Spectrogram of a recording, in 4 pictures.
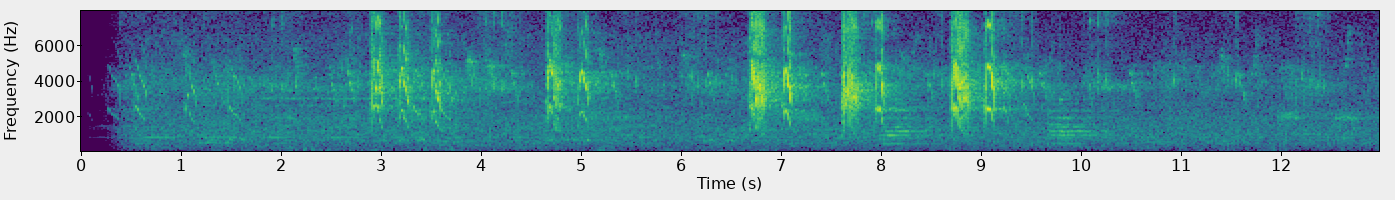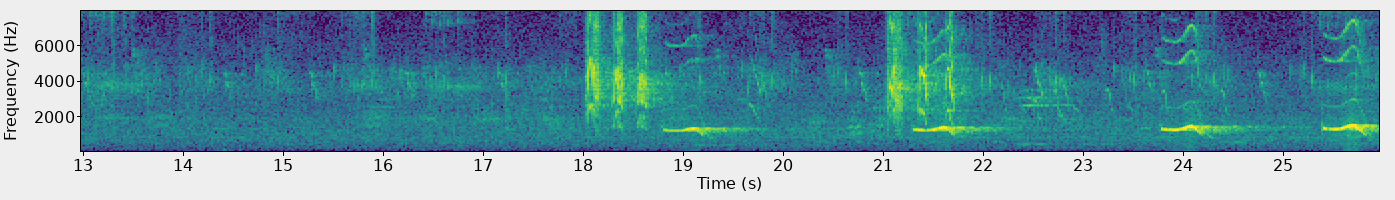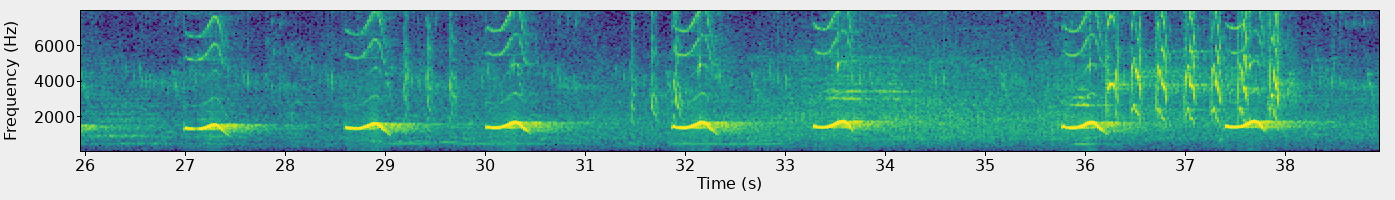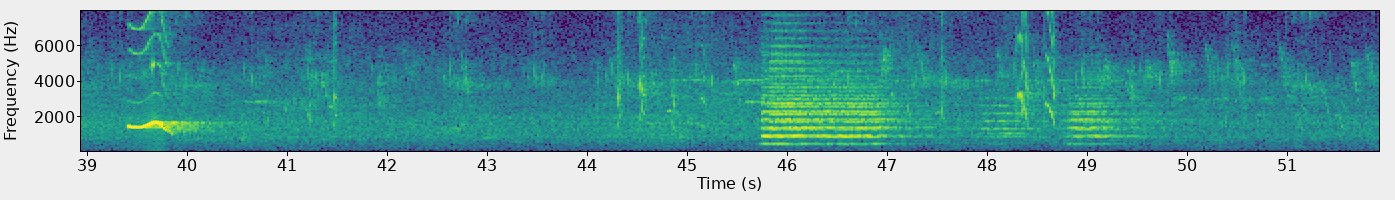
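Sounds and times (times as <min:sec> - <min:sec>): birds screeching: 0:06.7 - 0:10.4, 0:15.7 - 0:19.9, 0:20.8 - 0:22.9, 0:23.7 - 0:34.3, 0:35.8 - 0:43.6, 0:47.0 - 0:51.9.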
